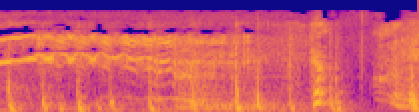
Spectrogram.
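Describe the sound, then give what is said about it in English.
A horse neighs in a long, loud, shrill whinny that wavers as it fades, with lower snorting and scuffing underneath, heard alone without voices. “Fine horse you got there”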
